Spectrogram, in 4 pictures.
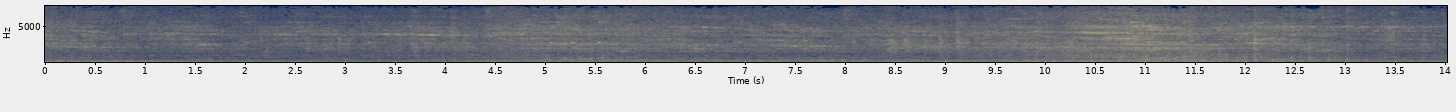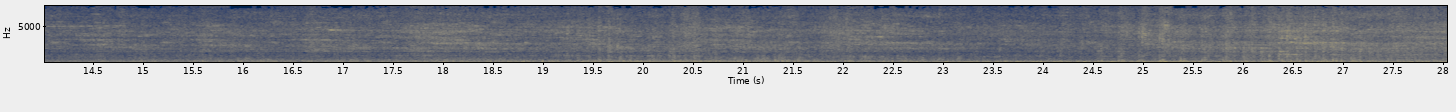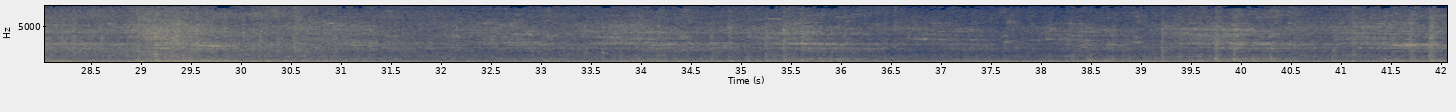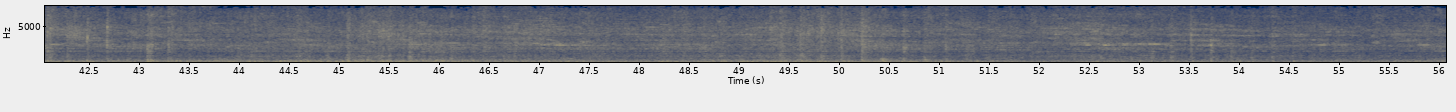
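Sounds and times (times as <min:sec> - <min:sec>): train rail rumble: 0:00.0 - 0:56.0
faint high wheel squeal: 0:01.4 - 0:08.0.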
